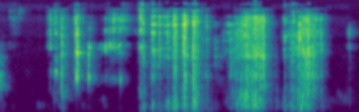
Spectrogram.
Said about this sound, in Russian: Чипсы очень звучные.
